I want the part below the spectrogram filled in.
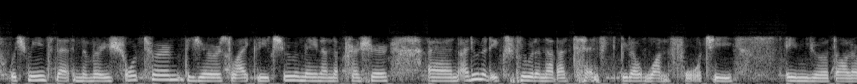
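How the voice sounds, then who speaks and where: A woman giving methodical, explanatory market analysis as an interview guest over the phone. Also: deep voice. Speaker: currency strategist, interview guest. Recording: muffled narrow phone line.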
